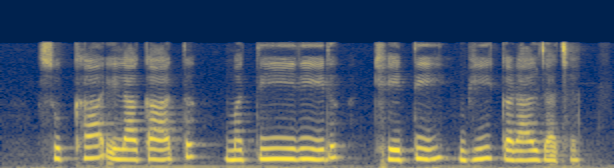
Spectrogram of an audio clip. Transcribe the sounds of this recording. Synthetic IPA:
sʊkʰːaʔɪ̰laːkaːt̪mət̪iɾiːɾkʰeːt̪ibʱikəɾaːld͡ʒa̰ːt͡ʃʰɛ

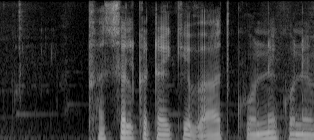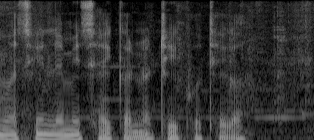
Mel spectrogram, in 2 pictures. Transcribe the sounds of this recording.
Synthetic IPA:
pʰəsəlkəʈaːikebaːd̪kʰoːnekoːnemɐsiːnleːmisa̰ːikə̰ɾna̰ʈʰḭːkɦoːt̪ʰḛːɡa̰ː

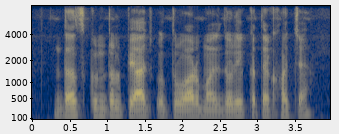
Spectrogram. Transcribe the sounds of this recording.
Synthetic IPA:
d̪əskʊɳʈəlpjaːd͡ʒʊt̪ɾwaːɾməd͡ʒd̪uːɾikət̪ẽkʰɔt͡ʃẽ

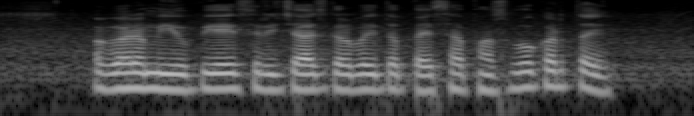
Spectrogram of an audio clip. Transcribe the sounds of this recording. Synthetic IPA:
əɡəɾɐmjuːpiaːjseɾit͡ʃaːɾd͡ʒkəɾbəit̪opɛːsapʰɐ̃sbokəɾt̪əi

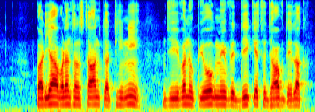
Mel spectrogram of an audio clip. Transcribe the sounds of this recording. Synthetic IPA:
pəɽjaːʋəɽənsə̃nst̪ʰaːnkəʈʰiːni | d͡ʒiːʋənʊpjoːɡmẽʋɾɪd̪ʱːikesʊd͡ʒʱaːʋd̪eːlək

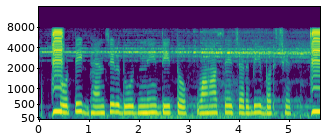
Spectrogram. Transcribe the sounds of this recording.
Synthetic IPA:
pɾoːʈik̚bʱɛ̃ːnsɪɾd̪uːd̪nid̪iːt̪oːkʋəɦãset͡ʃəɾbibəɽ̤t͡ʃʰet̪

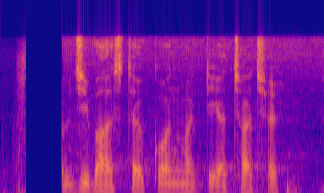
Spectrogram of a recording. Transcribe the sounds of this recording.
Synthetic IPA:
əbd͡ʒibʱast̪əkonmaʈːiətːʃʰat͡ʃʰe

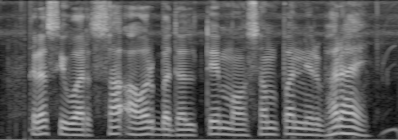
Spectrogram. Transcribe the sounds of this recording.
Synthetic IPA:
kɾəsiʋəɾsaʔɔːɾbəd̪əlt̪emɔːsəmpɐɾnɪɾbʱəɾɦɛː

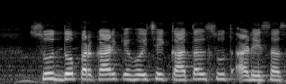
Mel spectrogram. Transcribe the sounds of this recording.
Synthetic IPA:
sut̪̚d̪opɾəkaɾkeɦojt͡ʃʰəikat̪əlsut̪ʰə̰ɽ̤esə

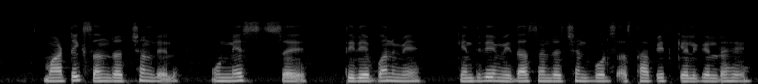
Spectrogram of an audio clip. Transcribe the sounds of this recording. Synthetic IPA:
maːʈɪksə̃nɾəkʃʰənlḛːl | ʊ̰nːisːḛ | t̪iɾepənmẽ | kẽːnd̪ɾijəmid̪asə̃nɾəkʃʰənboːɾɖsə̰st̪ʰaːpit̪kelɡelɾəɦe

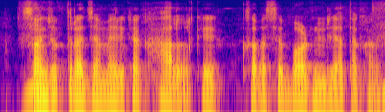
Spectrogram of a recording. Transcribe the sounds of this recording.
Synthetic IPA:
sə̃nd͡ʒuk̚t̪ɾad͡ʒjəəmeɾikakʰalke | səbʱəsebɔɾɖniɾjat̪akɦə

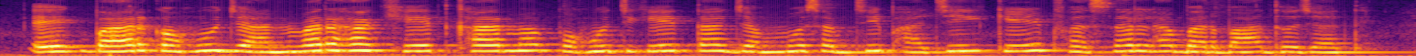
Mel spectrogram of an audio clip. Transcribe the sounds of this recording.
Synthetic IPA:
eːk̚baːɾkəɦũd͡ʒaːnʋəɾɦɐ̃kʰeːt̪kʰaːɾmẽpɐɦʊ̃t͡ʃɡet̪ɐd͡ʒɐmːosɐb̚d͡ʒibʱaːd͡ʒikepʰɐsəlɦɐ̃bɐɾbaːd̪ʱɦod͡ʒaːt̪e

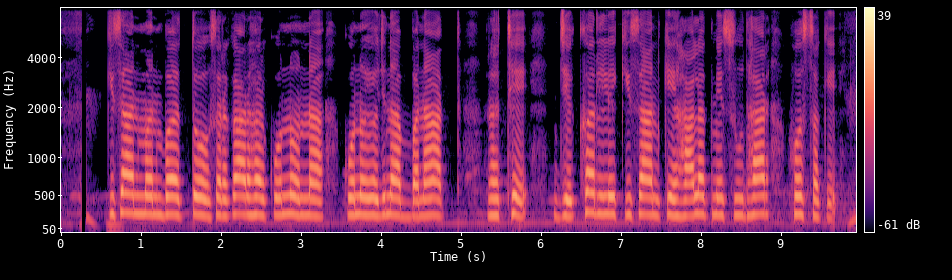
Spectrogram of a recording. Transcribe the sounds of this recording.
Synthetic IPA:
kɪsaːnmənbəɾt̪osəɾkaːɾɦəɾkoːnonakoːnojoːd͡ʒnabənaːt̪ | ɾəɦt̪ʰe | d͡ʒeːkʰəɾlekɪsaːnkeɦaːlət̪mẽsud̪ʱaːɾhosəkeː

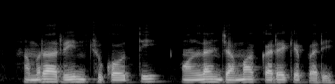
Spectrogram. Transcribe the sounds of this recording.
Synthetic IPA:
hɐmɾaɾint͡ʃʰʊkɔːt̪i | ɔːnlaɪnd͡ʒɐmakəɾekepəɾi

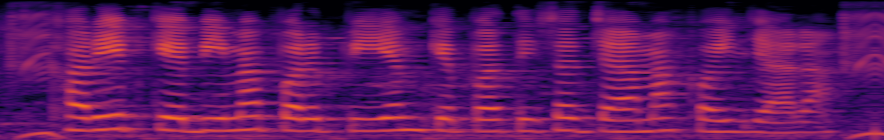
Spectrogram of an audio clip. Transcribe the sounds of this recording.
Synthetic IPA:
kʰəɾibkebimapəɾpiemkepɾət̪isət̪̚d͡ʒamakəɪld͡ʒaɾa

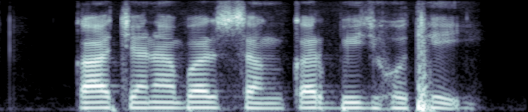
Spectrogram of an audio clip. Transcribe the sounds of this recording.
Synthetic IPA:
kaːt͡ʃənabəɾsə̃ŋkəɾp̚bid͡ʒɦoːt̪ʰeː

